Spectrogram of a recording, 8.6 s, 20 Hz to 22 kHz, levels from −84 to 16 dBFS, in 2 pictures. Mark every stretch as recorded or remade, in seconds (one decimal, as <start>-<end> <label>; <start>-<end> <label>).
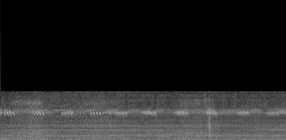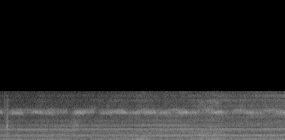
0.0-1.6 recorded; 1.6-8.6 remade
